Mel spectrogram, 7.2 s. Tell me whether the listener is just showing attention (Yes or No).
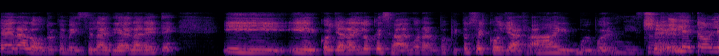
No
